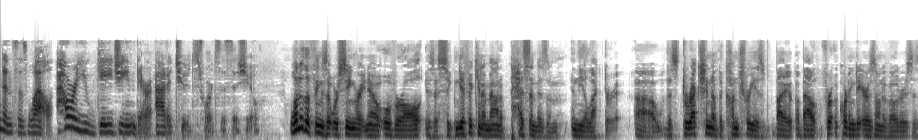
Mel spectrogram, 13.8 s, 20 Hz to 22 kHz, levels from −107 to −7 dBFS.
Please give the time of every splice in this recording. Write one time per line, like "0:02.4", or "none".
none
